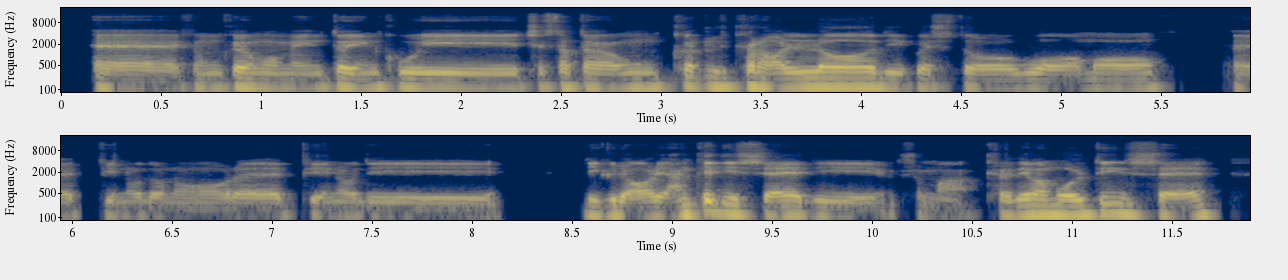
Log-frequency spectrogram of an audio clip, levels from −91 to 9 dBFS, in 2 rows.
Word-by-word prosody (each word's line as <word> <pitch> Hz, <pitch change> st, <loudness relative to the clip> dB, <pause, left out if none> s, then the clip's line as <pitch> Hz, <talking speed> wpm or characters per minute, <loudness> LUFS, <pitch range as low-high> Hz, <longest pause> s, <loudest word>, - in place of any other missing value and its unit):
Eh, 95 Hz, -3 st, +1 dB
comunque 100 Hz, 0 st, -2 dB
un 105 Hz, -1 st, +3 dB
momento 100 Hz, 0 st, -1 dB
in 100 Hz, 0 st, +1 dB
cui 105 Hz, -3 st, +1 dB
c'è -, -, -5 dB
stata 105 Hz, -1 st, -1 dB
un 105 Hz, +2 st, -3 dB
cr 120 Hz, +1 st, -2 dB
il 115 Hz, -1 st, -1 dB
crollo 110 Hz, 0 st, +4 dB
di 105 Hz, -1 st, -3 dB
questo 100 Hz, -3 st, -2 dB
uomo, 100 Hz, +1 st, -2 dB, 0.3 s
ehm, -, -, -5 dB
pieno 95 Hz, 0 st, -9 dB
d'onore, 95 Hz, 0 st, -4 dB
pieno 95 Hz, -4 st, -6 dB
di 90 Hz, -2 st, -6 dB, 0.4 s
di 105 Hz, -, -2 dB
gloria, 100 Hz, -2 st, +2 dB
anche 120 Hz, +6 st, +6 dB
di 125 Hz, -5 st, +3 dB
sé 110 Hz, -2 st, +3 dB
di 100 Hz, -3 st, -5 dB
insomma -, -, -13 dB
credeva 115 Hz, +2 st, +3 dB
molto 110 Hz, +1 st, +4 dB
in 130 Hz, -1 st, +1 dB
sé, 115 Hz, 0 st, 0 dB
100 Hz, 155 wpm, -21 LUFS, 95-110 Hz, 0.4 s, anche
